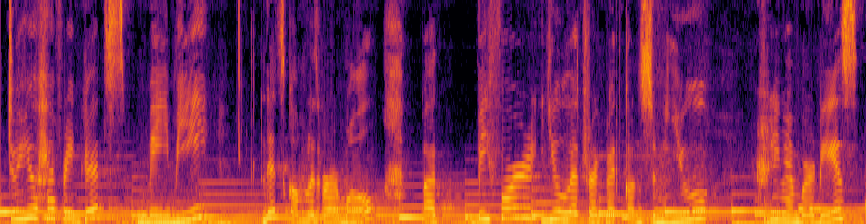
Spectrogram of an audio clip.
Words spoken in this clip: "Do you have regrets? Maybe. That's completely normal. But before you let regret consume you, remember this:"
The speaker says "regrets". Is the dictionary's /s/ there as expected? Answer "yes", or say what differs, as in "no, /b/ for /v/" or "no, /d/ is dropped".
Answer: yes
